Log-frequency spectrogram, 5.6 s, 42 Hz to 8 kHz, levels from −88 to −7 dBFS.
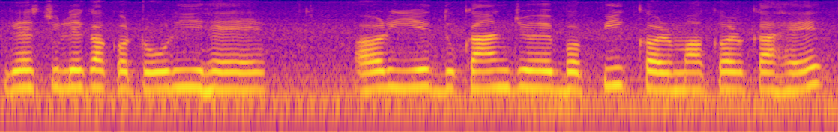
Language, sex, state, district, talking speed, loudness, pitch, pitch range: Hindi, female, West Bengal, Alipurduar, 150 wpm, -16 LUFS, 230 Hz, 225-245 Hz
